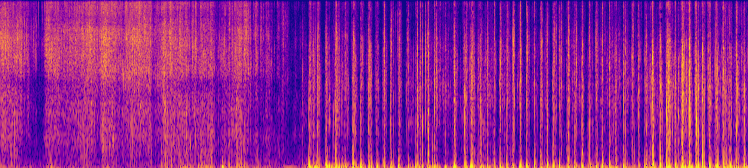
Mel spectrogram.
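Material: Plastic.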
